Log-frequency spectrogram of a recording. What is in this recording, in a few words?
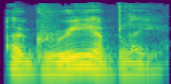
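"agreeably", British English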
